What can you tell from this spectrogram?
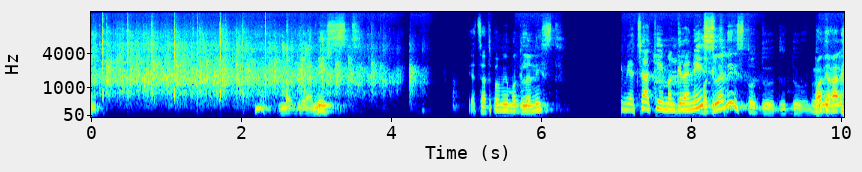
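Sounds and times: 
crowd applauding: 0.0s - 4.6s
speech: 2.2s - 3.4s, 5.0s - 6.3s, 7.1s - 10.0s
laughter: 7.4s - 8.7s.

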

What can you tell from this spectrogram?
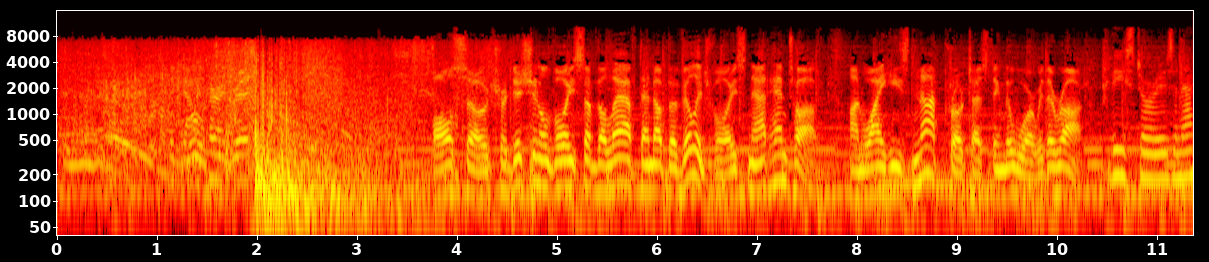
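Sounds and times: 
explosions in a firefight on the road to Mosul in northern Iraq: 0.5s - 4.6s
speech: 1.5s - 2.4s, 3.8s - 11.3s
gunfire in a firefight at a bridge on the road to Mosul in northern Iraq: 1.5s - 3.8s.

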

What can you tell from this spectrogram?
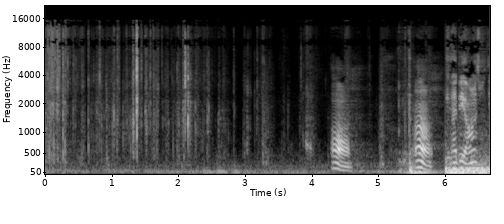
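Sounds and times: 
soft crinkling: 0.0s - 4.2s
crunching and chewing Christmas cookies: 0.0s - 5.7s
speech: 4.3s - 4.7s, 5.5s - 6.6s.

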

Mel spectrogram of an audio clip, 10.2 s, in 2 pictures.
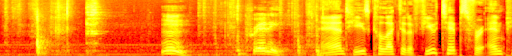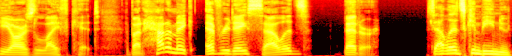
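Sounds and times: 
knife chopping red bell pepper: 0.1s - 1.1s
speech: 1.6s - 10.2s.

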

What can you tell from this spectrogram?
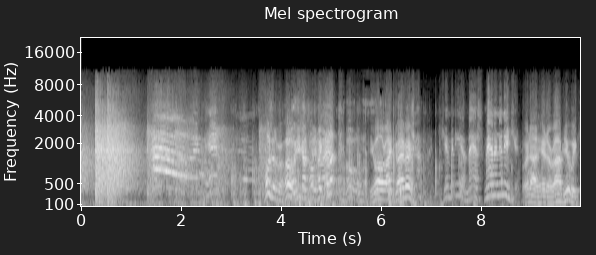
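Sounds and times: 
gunfire from charging riders: 0.0s - 4.2s
speech: 3.8s - 9.9s.

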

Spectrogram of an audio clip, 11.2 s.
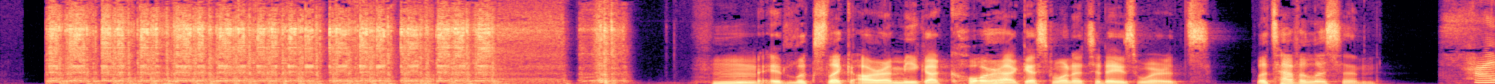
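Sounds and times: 
printer printing out a printout: 0.4s - 4.7s
speech: 5.3s - 10.4s.

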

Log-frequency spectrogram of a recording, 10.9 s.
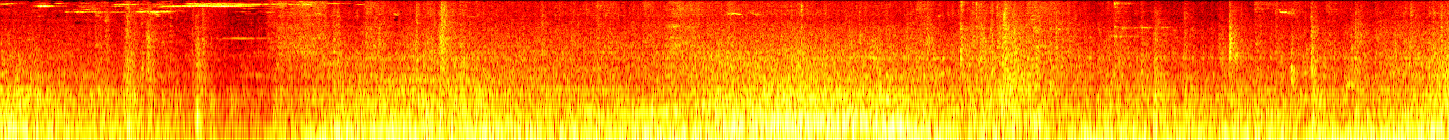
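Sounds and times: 
high squeaks and whines: 0.0s - 3.4s
garbage truck engine rumbling: 0.0s - 10.8s
clanks and knocks: 2.6s - 10.8s.

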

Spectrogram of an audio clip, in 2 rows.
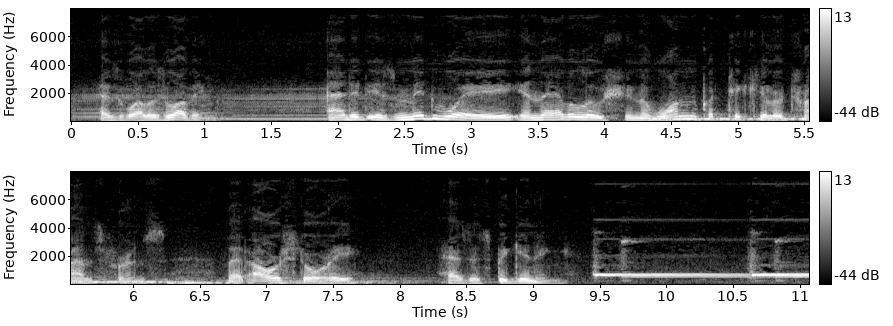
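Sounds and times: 
speech: 0.2s - 1.2s, 1.9s - 7.8s, 8.4s - 9.3s
doorbell ringing: 9.4s - 11.0s.

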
